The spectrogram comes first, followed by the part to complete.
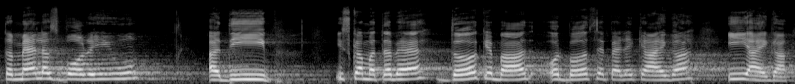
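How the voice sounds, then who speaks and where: A woman teacher with a Pakistani Urdu accent works through a spelling lesson at a slow, unhurried pace. She pronounces each word deliberately and repeats it for her pupils. Her voice sits somewhat high, and a long reverb trails behind it as if the room is echoey. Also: fairly even intonation, darkish tone.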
